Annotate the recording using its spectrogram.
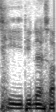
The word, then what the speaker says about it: TEDness: T.E. is short for temper. Okay. So I used to be called temper, bro. MC temper or temper, T.E.M.P.R. I used to spell it. And D.N.S. is just a play on my surname, Dennis. – Okay. – My name is Dennis, so T.E. was short for temper. And then it was TEDness.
